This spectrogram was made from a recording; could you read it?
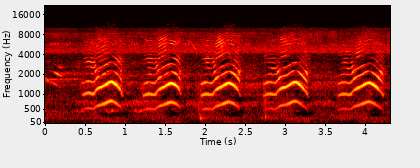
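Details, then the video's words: Indian peafowl giving five loud, nasal, wailing calls that rise and fall, roughly one every three-quarters of a second, over a steady high hiss. "Indian Peafowl Calling"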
